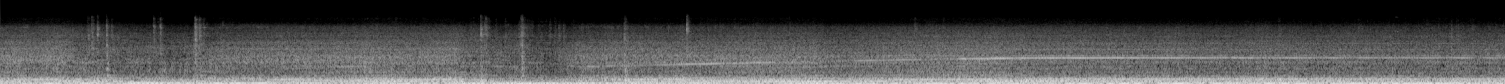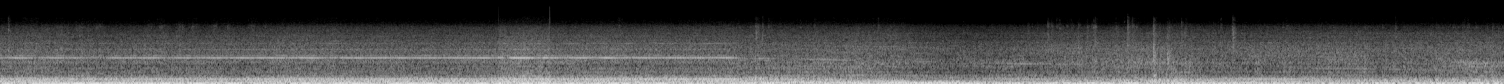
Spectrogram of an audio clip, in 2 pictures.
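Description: John Deere 2650 tractor's diesel engine pulling on the road, heard from the cab. About six seconds in, the engine note and a high whine climb together as it speeds up, then hold steady until they ease off late in the stretch, with occasional short knocks.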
